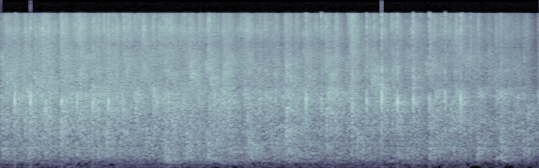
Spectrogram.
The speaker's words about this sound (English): So let's give these folk a round of applause.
